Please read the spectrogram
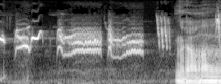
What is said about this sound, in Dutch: maar dan dus de merel.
